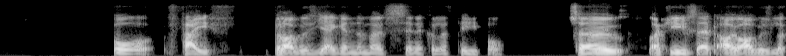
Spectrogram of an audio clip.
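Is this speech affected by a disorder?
Yes: stuttering when nervous; stutters sometimes when nervous, second-guesses words while speaking; here repeated sounds.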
